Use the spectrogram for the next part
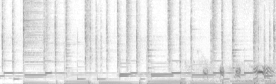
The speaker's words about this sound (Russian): Тетерев на петуха похож. И голос у него по-петушиному сдавленный и протяжный. Чуфы, чуфы.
